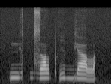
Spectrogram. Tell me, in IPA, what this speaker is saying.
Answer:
mʲ ɔ t d͡z ʌ lˠ pʼ i bʲ a lˠ

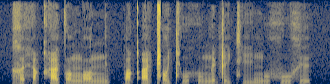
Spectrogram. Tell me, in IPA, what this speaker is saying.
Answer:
ʁ ɪ h ɪ qʰ ɪ t̪ ɔ ŋ ɔ nː i pː ɔ qʼ ɪ ǁ ɔ cʰ u h u n̪ ɪ ʈ i cʰ i ŋ u x u x ɪ

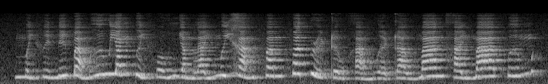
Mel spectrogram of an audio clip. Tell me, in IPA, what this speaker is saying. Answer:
m ə˨˩˨ j f e˨˩ n e˧˥ ɓ a˨˩˨ m ɣ əː˧ w j a˧˥ ŋ ɓ ə˨˩˨ j f ɔ˨˩˦ w ɲ a˨˩ m l a˨˩˦ j m ə˧˥ j ɣ a˨˩˦ ŋ f a˧ m f a˦˥ t̚ ɹ ɨ˨˩ ʈ ə˨˩˨ w h a˨˩˨ m w əː˨˩˨ ʈ a˨˩ w m aː˧ n h a˨˩ j m aː˧ f ə˧˥ m

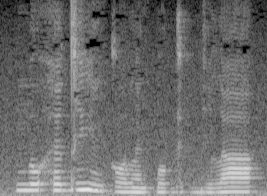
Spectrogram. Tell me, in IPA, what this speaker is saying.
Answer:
n o˦ h ɛ˦ d i˦ j ĩ˧ k ɔ˨ l ɛ̃˨ k͡p o˨ ɡ ɛ˧ ɡ͡b i˨ l a˧

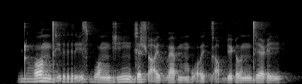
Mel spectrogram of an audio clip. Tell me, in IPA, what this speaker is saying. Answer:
ɖʱ ɔ n d ḭ r ḭ z b ɔ ŋ ɡ i ŋ ɡ ɪ z ɽ ɑ̰ ɪ̯ b æ b m b ɔ̰ ɪ̯ ɡ ɑ̰ b ɾʲ ə ɽ ʊ n d i ə̯ ɽ i

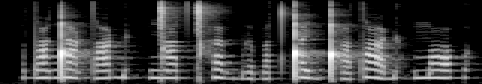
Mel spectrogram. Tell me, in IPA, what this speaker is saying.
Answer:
dˤ ɘ ŋ͡ǃ a ɡ tˤ ɛ ɡ | ŋ͡ǀ e tˤ ǀʰ ɐ ɡ b ɘ b ɨ tˤ ǃ i ɡ ǃʰ ɛ tˤ e ɡ | m ɔ ɡ

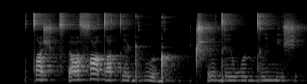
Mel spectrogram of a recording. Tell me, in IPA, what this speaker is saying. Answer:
tˤ u ʃ t͡sʼ ɨ sˤ u dˤ ɘ t e ɖʱ u ɖ | t͡ʃʼ e d e w u ɖ d ɘ i̯ mʲ e ʃ

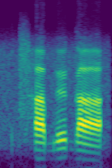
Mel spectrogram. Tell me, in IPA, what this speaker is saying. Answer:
t͡sʰ a b ø ɡ a

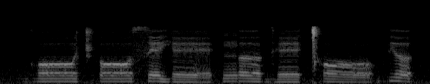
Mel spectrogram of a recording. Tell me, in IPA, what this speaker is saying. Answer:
ɡʱ ɔː t͡ʃʼ ɔː s ɛ j ɛː | ŋ ʌː ɡʱ ɛː ǀʰ ɔː | pʲ ʌ

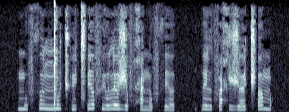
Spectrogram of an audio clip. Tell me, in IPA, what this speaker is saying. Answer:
m u˨˩˦ f θ u˦˨ l ŋ͡ǃ u˦˨ t͡ʃʼ y˨˩˦ t͡sʼ ɪ˦˥ ə̯ f y˨˦ ʊ̯ l œ˦˨ ʒ ʌ˨˩˦ f ħ ʌ˨˩ n o˨˩˦ f θ ɪ˨˩˦ ə̯ | p ɪ˨˩ l f ə˨˩ ħ ʒ œ˨˦ t͡ʃʼ ʌ˦˨ m

